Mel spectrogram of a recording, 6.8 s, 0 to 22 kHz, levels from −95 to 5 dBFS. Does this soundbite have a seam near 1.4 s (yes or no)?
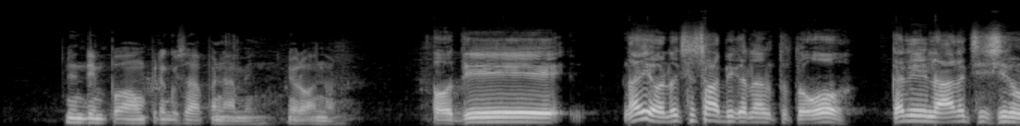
no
